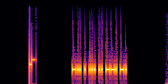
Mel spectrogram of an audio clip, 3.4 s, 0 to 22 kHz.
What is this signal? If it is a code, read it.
Morse code, heard as a keyed tone, about 51 wpm, 700 Hz. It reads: DESIGN
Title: Sentences from Top 800 Words - New Word Drill - 50wpm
